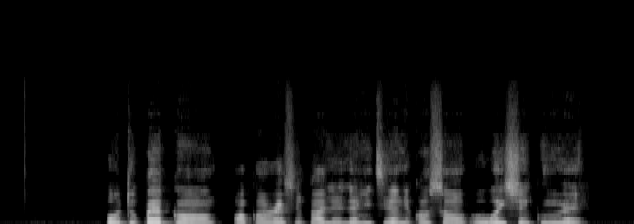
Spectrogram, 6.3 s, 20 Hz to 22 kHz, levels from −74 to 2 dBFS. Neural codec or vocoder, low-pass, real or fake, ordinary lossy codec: codec, 32 kHz, 1.9 kbps, SNAC; 14.4 kHz; fake; none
